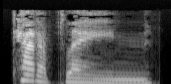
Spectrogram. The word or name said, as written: cataplane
